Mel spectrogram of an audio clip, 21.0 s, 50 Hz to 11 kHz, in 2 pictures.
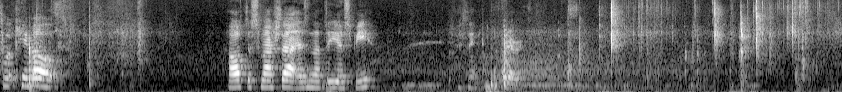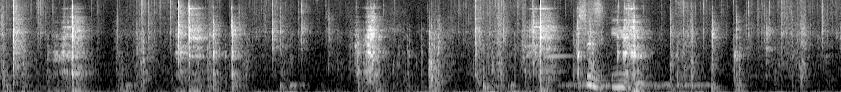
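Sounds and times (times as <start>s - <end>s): vise handle clanking: 10.7s - 14.3s, 17.0s - 18.7s.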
